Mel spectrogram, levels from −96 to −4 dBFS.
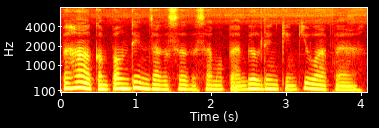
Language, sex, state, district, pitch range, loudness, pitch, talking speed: Rengma, female, Nagaland, Kohima, 145-170 Hz, -15 LUFS, 155 Hz, 145 wpm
